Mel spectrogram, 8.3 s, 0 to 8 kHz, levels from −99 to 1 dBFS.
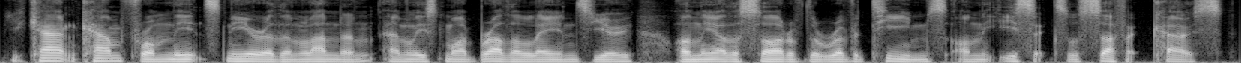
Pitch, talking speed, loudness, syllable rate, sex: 100 Hz, 195 wpm, -20 LUFS, 4.9 syllables/s, male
